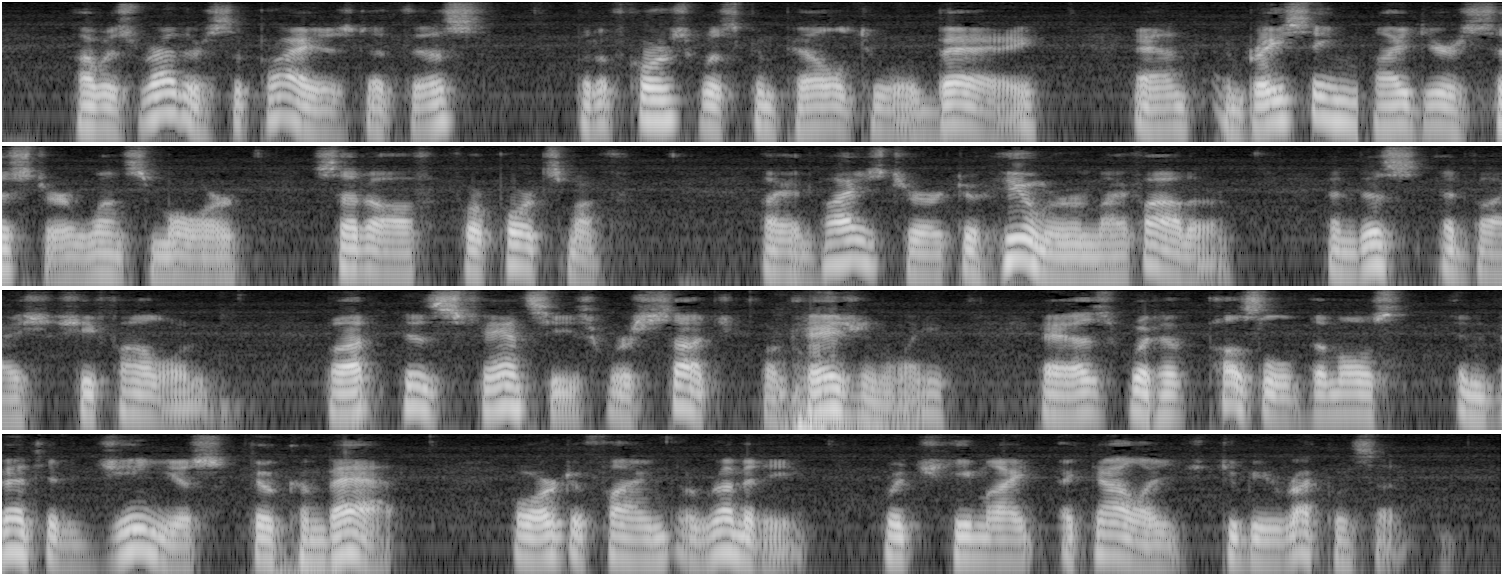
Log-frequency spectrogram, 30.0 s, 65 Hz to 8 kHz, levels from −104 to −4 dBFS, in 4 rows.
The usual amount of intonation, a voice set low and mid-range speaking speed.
No: average, 3.5 semitones; low, 115 Hz; slow, 130 wpm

